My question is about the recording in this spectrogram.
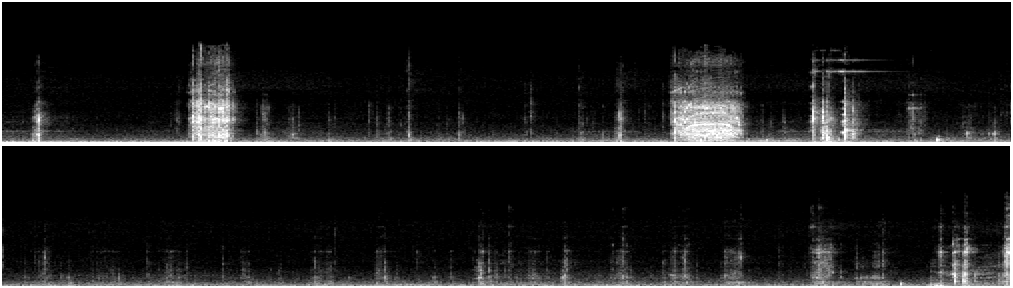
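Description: Two short bursts of a Milwaukee FUEL cordless drill spinning, a brief one about a second in and a longer, louder one around four seconds in, with the motor pitch dipping and rising. Faint metallic clicks of gearbox parts being handled run between them.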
